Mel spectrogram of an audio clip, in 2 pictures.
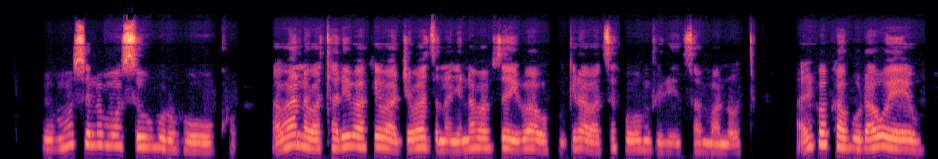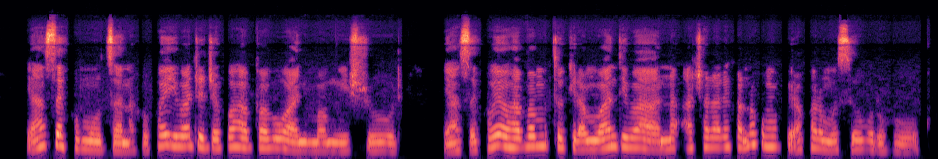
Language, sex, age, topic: Rundi, female, 36-49, education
